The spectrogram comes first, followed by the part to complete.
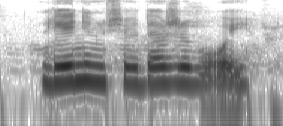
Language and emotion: Russian, sad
